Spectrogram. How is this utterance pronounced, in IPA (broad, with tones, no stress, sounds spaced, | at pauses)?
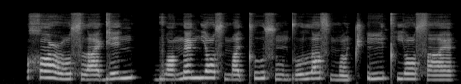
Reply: χ ɒ˥ ʕ u˩˧ sˤ l æ˩ ɡ e˧˥ ŋ | ɡ w ɒ˩ n̪ æ˥ ŋ j o˥ sˤ m e˩ tʰ u˧˥ s ũ˩ d̪ o˩˧ l i˧˥ sˤ m õ˩ t͡ʃʼ ĩ˧˥ tʰ j o˥ sˤ æ˧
